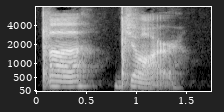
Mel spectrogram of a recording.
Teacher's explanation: the first syllable in a jar is your schwa sound where the a says uh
